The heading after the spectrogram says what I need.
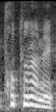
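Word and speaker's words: Tottenham: 토튼햄인데, 이제 영국 사람들은 뭐 지네 발음대로 뭐 토트넘 하면 토트넘인 거예요, 그죠? 내가 뭐 발음을 그걸 토튼햄이라 하면 안 되나? 아, 시끄러워. 우리가 영국 사람이야. 이러면 그냥 토트넘이에요, 그죠? 그래서 그런 거 시비 걸지 마시고.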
